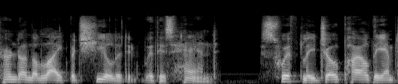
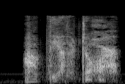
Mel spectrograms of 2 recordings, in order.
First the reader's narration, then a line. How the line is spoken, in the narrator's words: Frank hissed into Joe's ear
